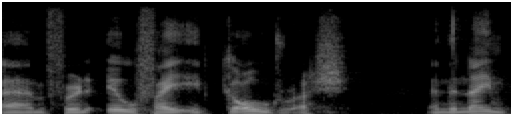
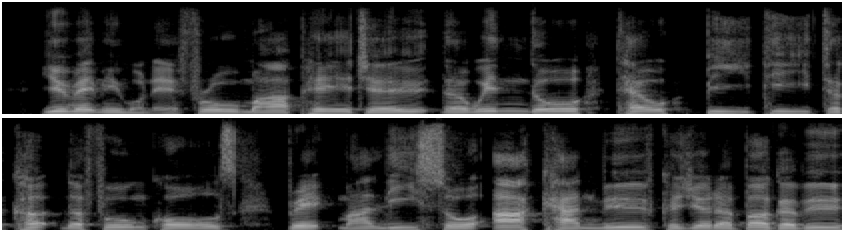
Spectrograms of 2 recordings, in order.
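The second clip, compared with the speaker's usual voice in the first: put-on Scottish male accent, much louder; 2 semitones higher, 6 dB louder than usual. Trying out how the lines would sound in a scottish man's accent. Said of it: "how would that sound like in a Scottish man's accent".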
